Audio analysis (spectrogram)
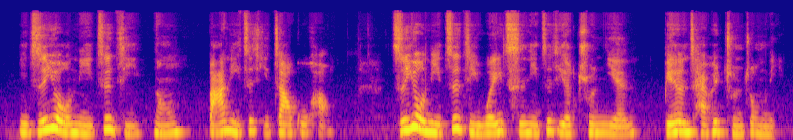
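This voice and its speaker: A woman's somewhat breathy voice at a moderate pace and medium pitch, in a very clean recording with a silent background. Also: ordinary pitch variation. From Malaysia. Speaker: counsellor. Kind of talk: advice discussion.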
